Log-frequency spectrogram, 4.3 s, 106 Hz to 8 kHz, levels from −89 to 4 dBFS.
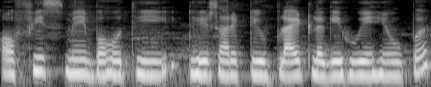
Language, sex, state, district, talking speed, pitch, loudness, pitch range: Hindi, female, Uttar Pradesh, Jalaun, 155 wpm, 195 Hz, -16 LUFS, 190-210 Hz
